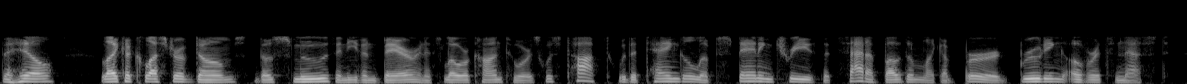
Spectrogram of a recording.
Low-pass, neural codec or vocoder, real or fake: 3.6 kHz; none; real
